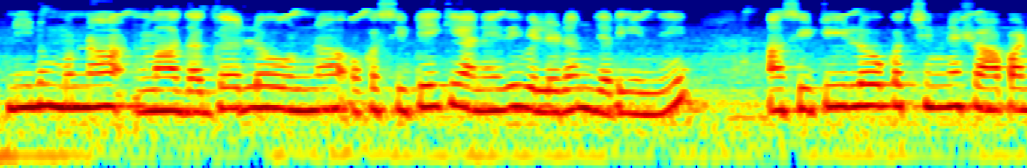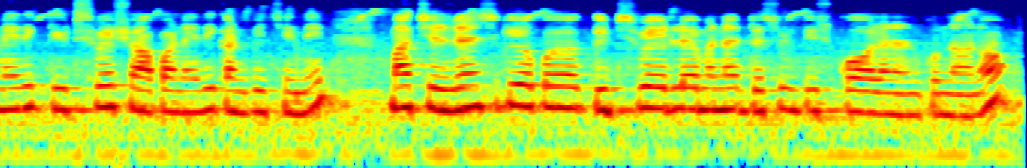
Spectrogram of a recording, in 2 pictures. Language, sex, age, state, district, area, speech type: Telugu, female, 18-30, Andhra Pradesh, Srikakulam, urban, spontaneous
